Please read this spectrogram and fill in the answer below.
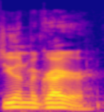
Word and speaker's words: Ewan McGregor: Ewan McGregor. Is that your final answer? Yeah, that's how you say his name, right? Yes, Ewan McGregor.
